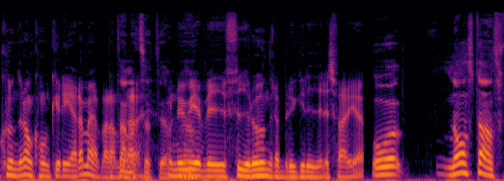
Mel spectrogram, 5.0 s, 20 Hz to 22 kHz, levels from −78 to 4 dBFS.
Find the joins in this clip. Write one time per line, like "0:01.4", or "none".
0:03.6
